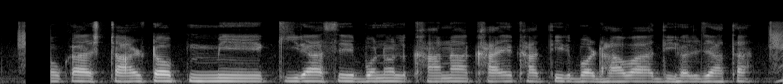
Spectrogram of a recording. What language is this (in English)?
Bhojpuri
